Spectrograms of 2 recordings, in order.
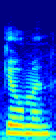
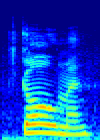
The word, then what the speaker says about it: Gulman: And that man is Gary, I almost said Gilman. Gary Gulman. Gulman.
